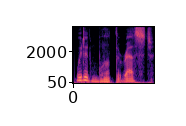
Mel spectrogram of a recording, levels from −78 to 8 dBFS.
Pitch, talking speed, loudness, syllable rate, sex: 120 Hz, 245 wpm, -18 LUFS, 4.4 syllables/s, male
